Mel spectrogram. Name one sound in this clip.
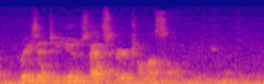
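A woman speaks into a microphone in an echoing room.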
